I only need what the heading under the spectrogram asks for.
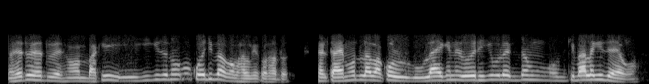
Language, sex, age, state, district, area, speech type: Assamese, male, 30-45, Assam, Charaideo, rural, conversation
